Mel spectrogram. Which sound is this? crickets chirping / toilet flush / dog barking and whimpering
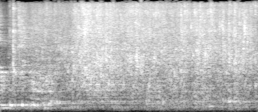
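toilet flush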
